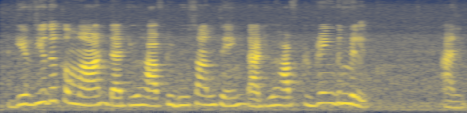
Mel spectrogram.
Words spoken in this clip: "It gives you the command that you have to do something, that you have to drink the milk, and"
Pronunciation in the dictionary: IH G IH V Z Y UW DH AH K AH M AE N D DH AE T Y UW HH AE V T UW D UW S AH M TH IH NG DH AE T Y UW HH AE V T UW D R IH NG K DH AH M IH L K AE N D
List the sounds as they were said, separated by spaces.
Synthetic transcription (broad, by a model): G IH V Y UW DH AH K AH M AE N D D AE T Y UW HH AE V T UW D UW S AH M T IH NG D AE T Y UW HH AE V T UW D R IH NG K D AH M IH L K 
